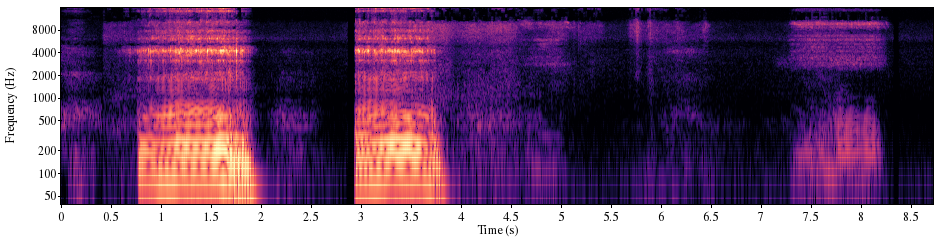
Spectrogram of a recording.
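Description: Loud, rasping snores on two inhaled breaths about a second long, separated by quieter exhalations, with a weaker third snore.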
